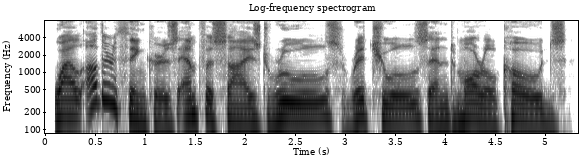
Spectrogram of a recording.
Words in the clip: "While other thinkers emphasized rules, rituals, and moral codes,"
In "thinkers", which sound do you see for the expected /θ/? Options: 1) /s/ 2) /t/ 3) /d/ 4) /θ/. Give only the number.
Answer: 4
